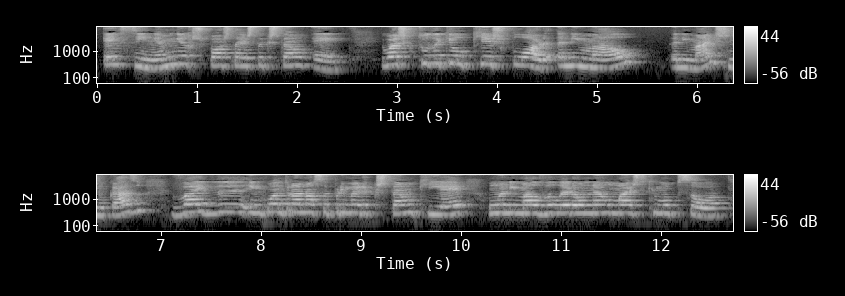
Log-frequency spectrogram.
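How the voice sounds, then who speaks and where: A woman's voice: sits high, moderate pace, recorded from a distance. A young woman with a European Portuguese accent from northern Portugal, chatting through a Q&A vlog with a congested, stuffy voice and lots of fillers. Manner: chatty, explanatory, many fillers. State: congested from asthma. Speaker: vlogger. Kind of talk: casual Q&A vlog. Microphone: device camera at a distance. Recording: echoey room, voice off-mic.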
